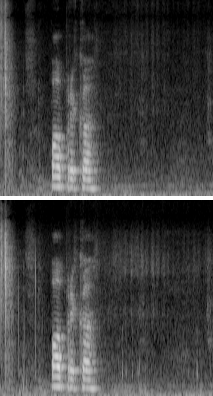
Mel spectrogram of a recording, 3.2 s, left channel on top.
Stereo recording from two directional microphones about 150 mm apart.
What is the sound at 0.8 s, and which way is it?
Speech, 10° left (ahead or behind).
